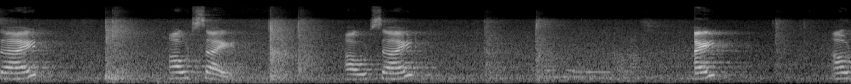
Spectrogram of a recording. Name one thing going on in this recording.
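Children's feet shuffle and stamp on a hard floor.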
